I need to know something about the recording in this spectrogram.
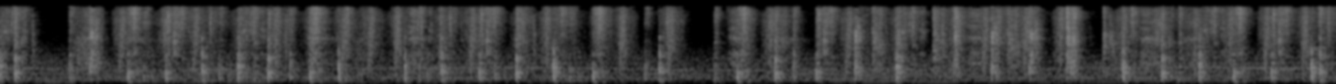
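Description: Footsteps thud quickly on creaking wooden floorboards.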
